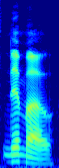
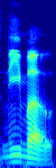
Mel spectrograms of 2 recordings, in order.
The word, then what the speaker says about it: Nimmo: Nimmo, I should say. It's pronounced Nimmo, according to him. His pronunciation guide says Nimmo.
